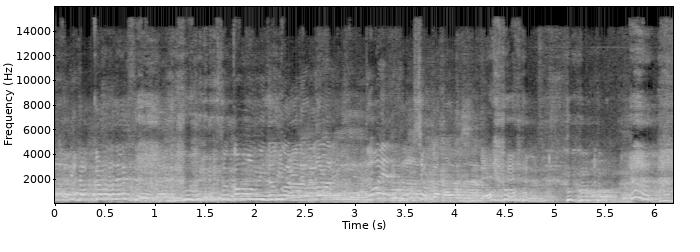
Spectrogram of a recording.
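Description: Several women's voices talking over one another, with laughter at the start.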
